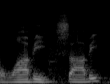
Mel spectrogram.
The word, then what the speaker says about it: wabi-sabi: Japanese art form called wabi sabi. It's a wab bi sabi. And I did some research to make sure that I'm pronouncing it correctly. Um the i's are pronounced as e. So wabi sabi.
